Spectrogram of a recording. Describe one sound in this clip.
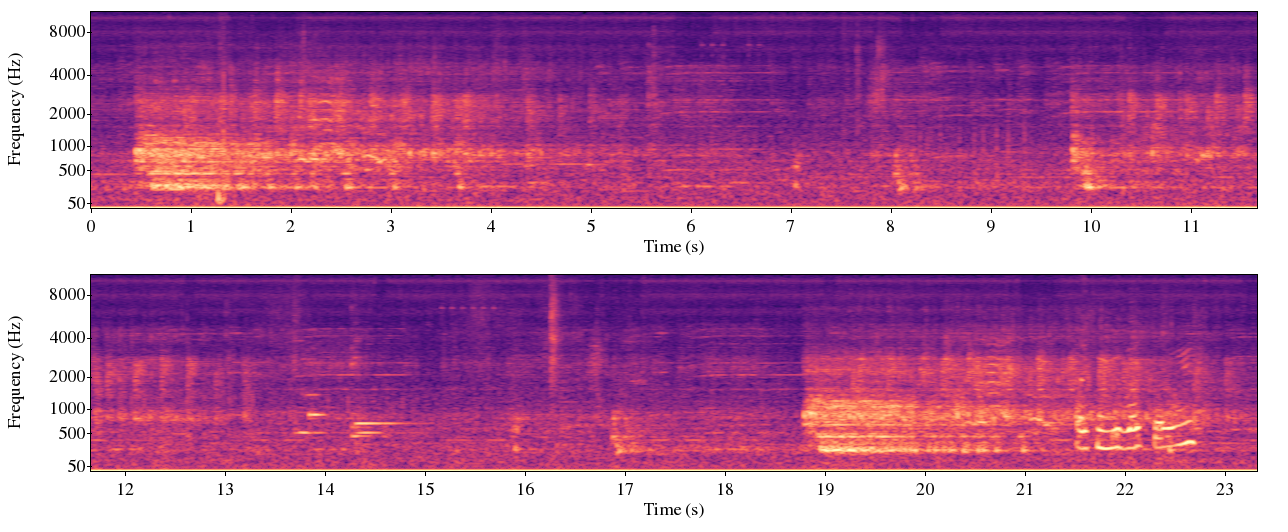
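Bowling pins crash and clatter through a television speaker.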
